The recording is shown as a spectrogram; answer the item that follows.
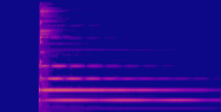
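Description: A single bell-ding sound effect, struck about half a second in and ringing with a clear chime that slowly fades. It marks a click on the notification-bell icon of a subscribe animation.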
